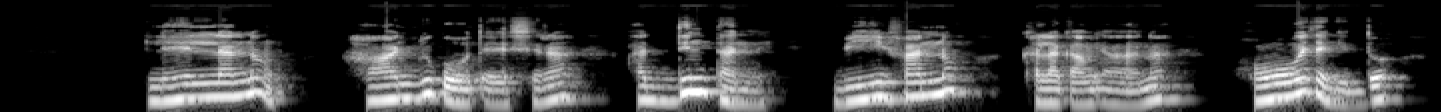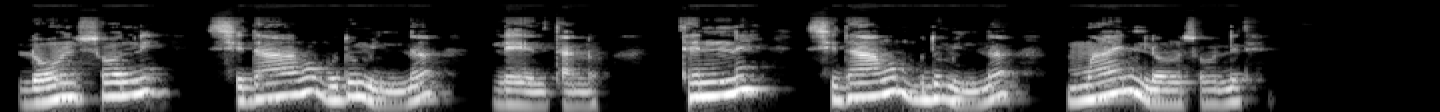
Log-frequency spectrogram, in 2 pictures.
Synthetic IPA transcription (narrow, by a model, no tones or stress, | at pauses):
le̞ːlːɐnːɔ | haːnd͡ʒʊkʼoːt̪ʼe̞ːsɪɾɐ | ɐd̪ːɪnt̪ɐnːɪ | biːfɐnːɔ | kʰɐlɐkʼɐmɪʔaːnɐ | hoːwɛt̪ɛɡɪd̪ːɔ | lo̞ːnso̞ːnːɪ | sɪd̪aːmɔbʊd̪ʊmɪnːɐ | le̞ːlt̪ɐnːɔ | t̪ɛnːɛ | sɪd̪aːmɔbʊd̪ʊmɪnːɐ | maːjnːɪlo̞ːnsoːnːɪt̪ʰɛ̥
